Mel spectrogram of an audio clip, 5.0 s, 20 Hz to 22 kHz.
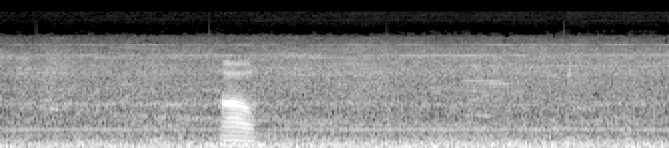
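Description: A Yamaha Exciter 150 motorcycle with a 62zz engine and an AHM aftermarket exhaust idles with a steady, even drone, and someone speaks briefly over it.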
